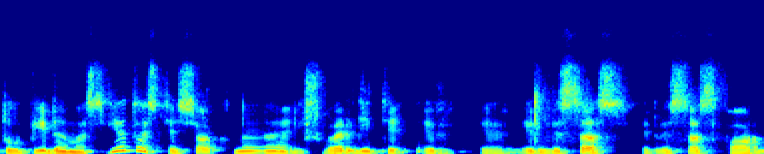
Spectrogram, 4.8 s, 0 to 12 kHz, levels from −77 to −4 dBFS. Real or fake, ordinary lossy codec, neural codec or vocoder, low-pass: real; Opus, 32 kbps; none; 7.2 kHz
